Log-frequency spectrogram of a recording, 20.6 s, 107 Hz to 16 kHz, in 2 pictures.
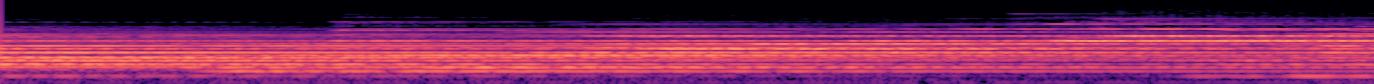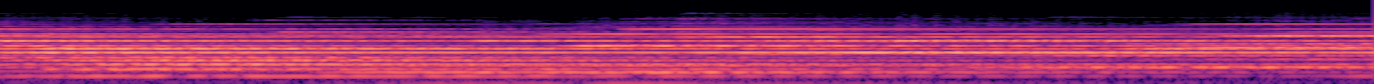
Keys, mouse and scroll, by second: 0.8 middle click, 1.5-1.9 scroll up 1, 2.1 shift+middle click, 2.6 middle click, 4.1-4.6 scroll down 1, 4.6 scroll down 2, 4.7 middle click, 5.7 click, 7.1 middle click, 7.7 middle click, 9.5 r, 10.8 middle click, 12.1 click, 13.3 middle click, 14.3 middle click, 15.4 click, 16.7 click, 17.4 middle click, 18.0-19.8 scroll down 1, 20.1 middle click.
